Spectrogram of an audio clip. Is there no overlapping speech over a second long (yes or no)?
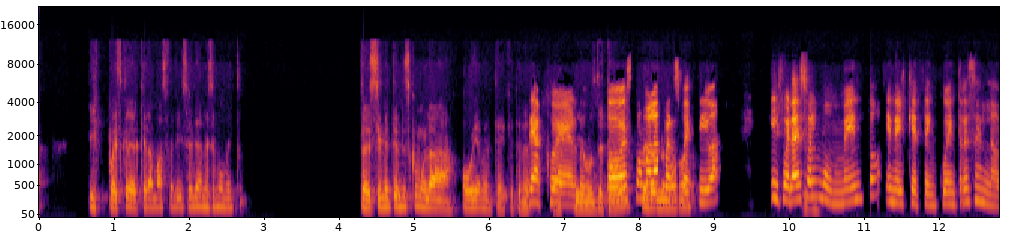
no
